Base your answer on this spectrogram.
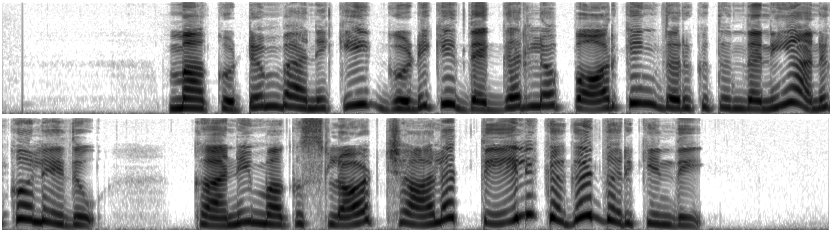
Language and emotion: Telugu, surprised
